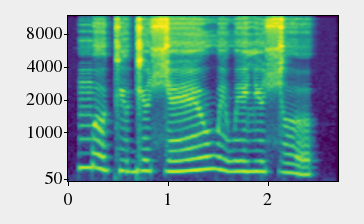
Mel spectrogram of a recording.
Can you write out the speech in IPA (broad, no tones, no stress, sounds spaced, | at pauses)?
m ɤ kʲ ɤ ɡʲ œ ç ɛː w ɪ w e lʲ œ ç ɤ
